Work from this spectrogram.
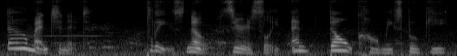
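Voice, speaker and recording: A woman playing a guarded ally in an audio drama, with a dry, prickly manner, over faint rumbling noise. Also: very animated, measured pace, darkish tone, full character voice. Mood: embarrassed, prickly.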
